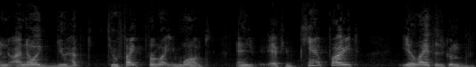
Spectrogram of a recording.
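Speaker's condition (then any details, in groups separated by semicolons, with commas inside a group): Cerebral palsy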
